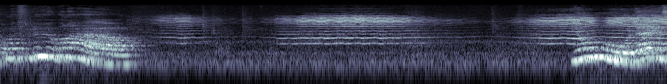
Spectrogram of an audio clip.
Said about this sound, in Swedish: Ja, nu kommer flugorna här.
